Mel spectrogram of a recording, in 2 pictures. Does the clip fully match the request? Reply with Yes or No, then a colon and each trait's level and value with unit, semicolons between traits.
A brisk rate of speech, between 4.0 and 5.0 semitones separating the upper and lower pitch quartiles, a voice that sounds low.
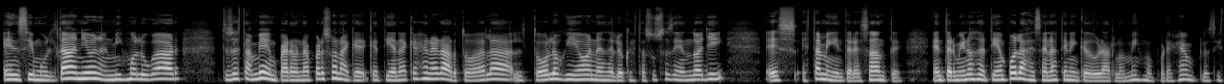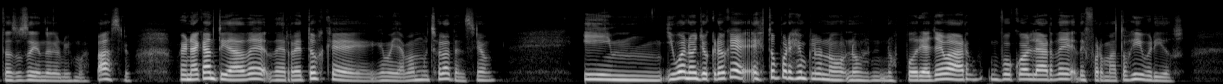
No: fast, 210 wpm; average, 4.4 semitones; high, 215 Hz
